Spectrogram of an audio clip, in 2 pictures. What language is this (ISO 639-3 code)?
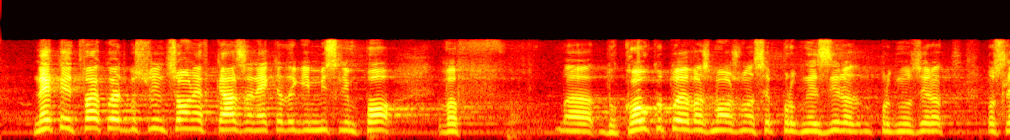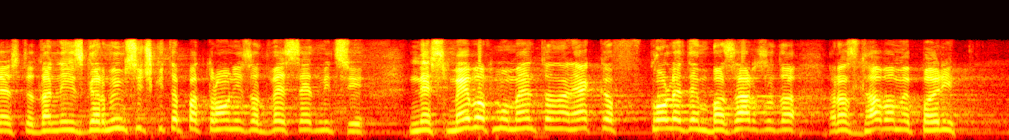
bul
